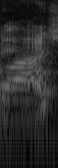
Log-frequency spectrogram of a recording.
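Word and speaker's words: Baloche: Yeah, I like that better than the, what is it, Paul Blush? Blush? How do you say his name? I think he wrote Blush. – Blush.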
